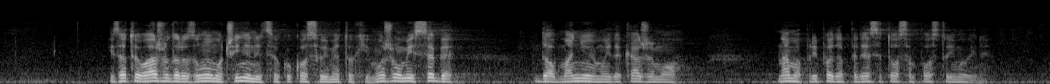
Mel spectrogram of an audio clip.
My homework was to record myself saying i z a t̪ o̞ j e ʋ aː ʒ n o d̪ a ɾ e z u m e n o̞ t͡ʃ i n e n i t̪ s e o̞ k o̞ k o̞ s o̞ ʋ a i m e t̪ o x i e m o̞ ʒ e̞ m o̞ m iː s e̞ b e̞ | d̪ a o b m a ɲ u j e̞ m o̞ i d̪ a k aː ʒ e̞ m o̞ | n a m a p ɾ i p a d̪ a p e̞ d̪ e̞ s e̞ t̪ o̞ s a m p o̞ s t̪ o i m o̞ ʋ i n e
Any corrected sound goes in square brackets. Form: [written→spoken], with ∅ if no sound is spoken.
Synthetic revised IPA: i z a t̪ o̞ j e ʋ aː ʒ n o d̪ a ɾ [e→a] z u m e [n→m] o̞ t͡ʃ i [n→ɲ] e n i t̪ s e o̞ k o̞ k o̞ s o̞ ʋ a i m e t̪ o x i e m o̞ ʒ e̞ m o̞ m iː s e̞ b e̞ | d̪ a o b m a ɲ u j e̞ m o̞ i d̪ a k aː ʒ e̞ m o̞ | n a m a p ɾ i p a d̪ a p e̞ d̪ e̞ s e̞ t̪ o̞ s a m p o̞ s t̪ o i m o̞ ʋ i n e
